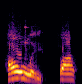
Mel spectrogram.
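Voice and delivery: loud, high burst of surprise; shocked exclamation. Real, not acted. Amazed at a stream-mate rolling for hours, loud shocked curse. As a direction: blurt it out, genuinely stunned. Sees seven and a half hours.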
